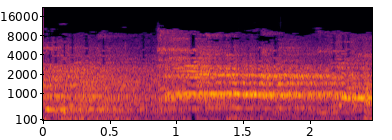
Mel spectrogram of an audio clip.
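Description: Youth basketball game in a large echoing gym: players and spectators shouting while the ball is dribbled on the hardwood court. The voices get louder about a second in.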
